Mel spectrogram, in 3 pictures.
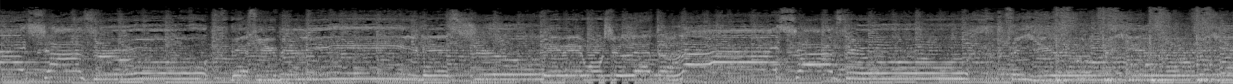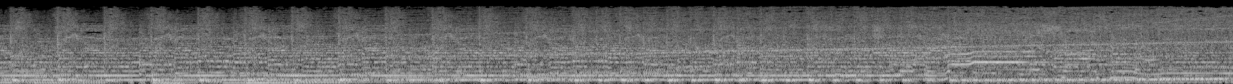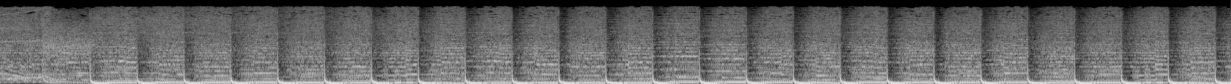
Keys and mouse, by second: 3.6 click, 11.3 click, 13.7 click, 17.7 click, 19.8 click, 24.4 click, 25.1 click, 26.7 click, 27.5-30.7 typing, 30.8 click, 33.5 click, 36.3 click, 36.8 click.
